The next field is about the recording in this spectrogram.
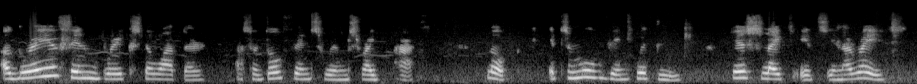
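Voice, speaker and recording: A female reader with a halting delivery, reading a children's picture book aloud and stumbling over words. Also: a little high, darkish tone, a little hiss or hum, poor audio.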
